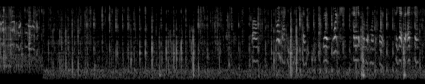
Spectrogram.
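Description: A utensil stirring thick chocolate cake batter in a glass mixing bowl: a run of scrapes and small clinks against the glass, busier and louder past the halfway point.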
